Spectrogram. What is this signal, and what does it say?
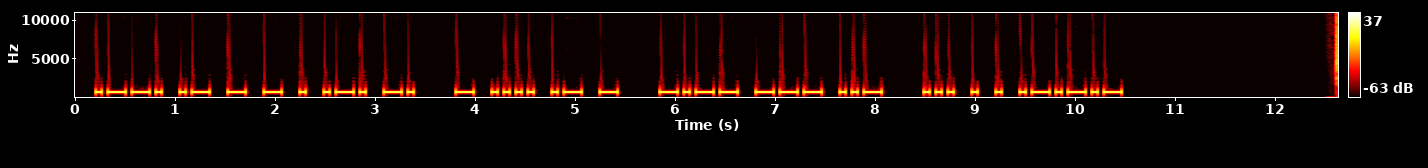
Morse code, heard as a keyed tone, about 20 wpm, 700 Hz. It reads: PATTERN THAT YOU SEE.
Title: Sentences from Top 1000 Words - Review Part 2 - 20wpm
